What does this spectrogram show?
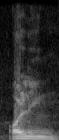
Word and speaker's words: Ollin: Hoy tenemos una información, Tulio, que hace referencia a la organización OIN, que tiene que ver con... OIN creo que se pronuncia. OIN, sí, tienes razón.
